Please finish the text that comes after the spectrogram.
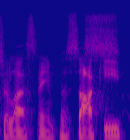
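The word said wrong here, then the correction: Psaki: Saki. – Is yeah. it is it Saki?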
